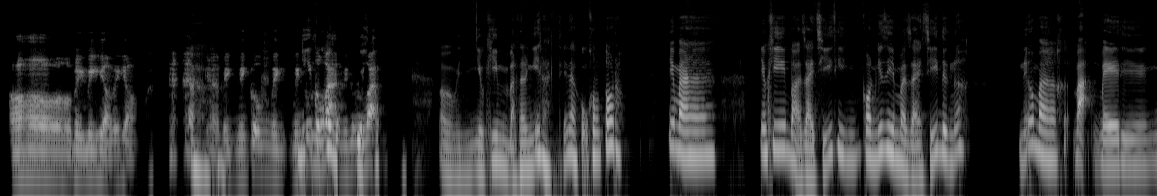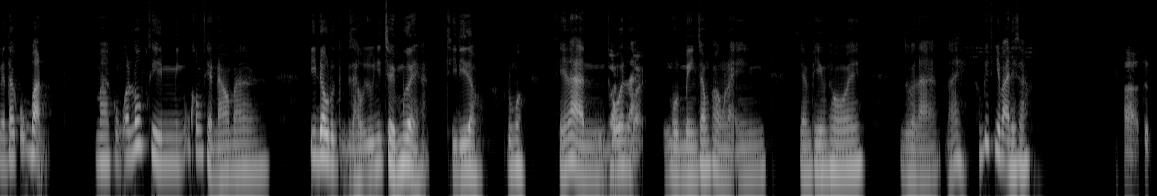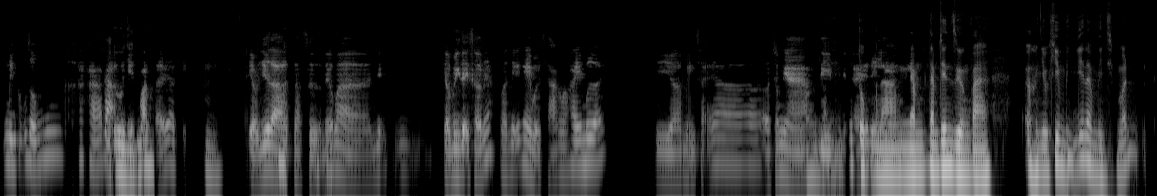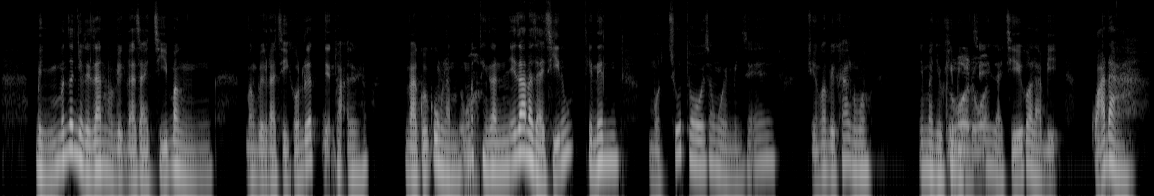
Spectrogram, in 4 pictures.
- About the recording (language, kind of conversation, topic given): Vietnamese, unstructured, Bạn thường làm gì để thư giãn sau một ngày làm việc căng thẳng?
- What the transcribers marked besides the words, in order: laugh; laughing while speaking: "Ờ"; tapping; horn; laughing while speaking: "ờ"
